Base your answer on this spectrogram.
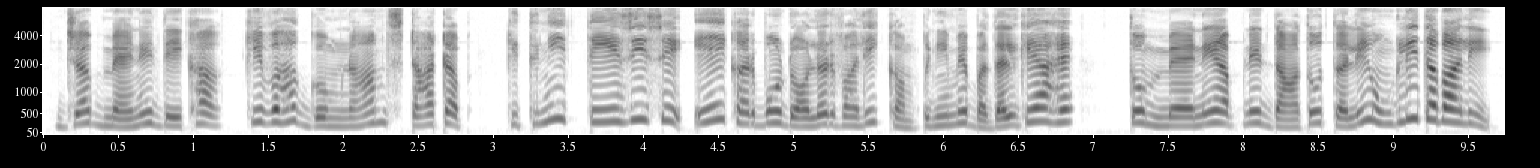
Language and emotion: Hindi, surprised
